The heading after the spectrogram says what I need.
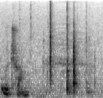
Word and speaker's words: Utrom: Utrom.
